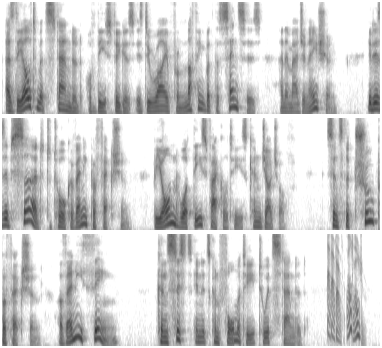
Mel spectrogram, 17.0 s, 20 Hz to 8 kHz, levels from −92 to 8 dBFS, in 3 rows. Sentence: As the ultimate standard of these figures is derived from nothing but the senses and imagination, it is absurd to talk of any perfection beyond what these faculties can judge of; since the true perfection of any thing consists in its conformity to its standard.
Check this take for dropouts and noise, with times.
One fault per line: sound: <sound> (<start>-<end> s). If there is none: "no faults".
sound: chirp (16.2-16.8 s)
